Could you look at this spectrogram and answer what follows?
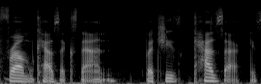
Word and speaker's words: Kazakh: Well, she's not from Kazakhstan, but she's Kazakh, is how you say it, right?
